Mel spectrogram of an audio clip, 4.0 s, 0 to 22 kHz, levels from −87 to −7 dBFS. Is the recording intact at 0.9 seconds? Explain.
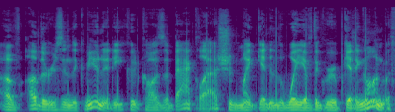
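No, 0.9 s falls inside a run of periodic USB or driver dropouts from 0.09 to 3.85 s, where roughly a millisecond is skipped every 0.099 s, giving steady ticks through the speech.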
